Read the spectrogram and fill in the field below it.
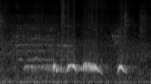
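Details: A wild spotted dove at Bang Bai Mai, Surat Thani, Thailand, gives a soft lead-in coo, two quick arched notes and a long drawn falling note. One more short rounded coo follows after a pause.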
